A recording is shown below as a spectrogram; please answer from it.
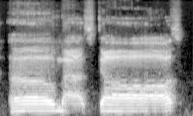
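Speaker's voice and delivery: exaggerated belle sigh of shock; mock Southern belle. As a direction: drawl it like a fainting belle. Drawn-out belle exclamation.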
